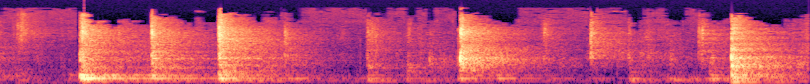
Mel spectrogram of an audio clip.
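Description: A dog's claws tap and scrape on a wooden tabletop.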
